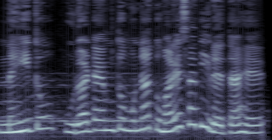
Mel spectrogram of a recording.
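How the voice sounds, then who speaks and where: Woman doing a gentle, mellow-voiced consoler. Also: fairly high pitch, expressive, fairly quick, faint music behind, lightly acted. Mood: soothing. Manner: soothing, advising. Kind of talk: Hindi cartoon voice acting.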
